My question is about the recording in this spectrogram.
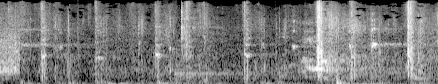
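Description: Badminton rally: rackets striking the shuttlecock and players' feet on the court, sharp knocks coming a fraction of a second apart, the loudest near the end.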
